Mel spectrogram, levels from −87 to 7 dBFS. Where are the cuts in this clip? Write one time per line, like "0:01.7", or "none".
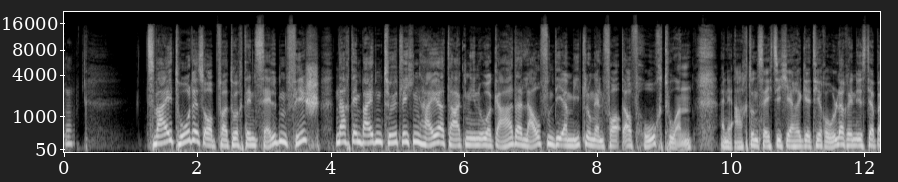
0:08.4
